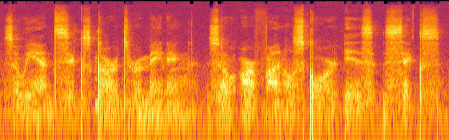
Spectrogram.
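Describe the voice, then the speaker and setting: An ASMR host whispering commentary while playing through a tabletop card game. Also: measured pace.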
